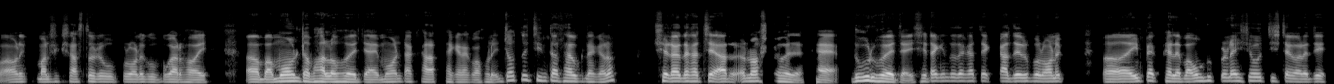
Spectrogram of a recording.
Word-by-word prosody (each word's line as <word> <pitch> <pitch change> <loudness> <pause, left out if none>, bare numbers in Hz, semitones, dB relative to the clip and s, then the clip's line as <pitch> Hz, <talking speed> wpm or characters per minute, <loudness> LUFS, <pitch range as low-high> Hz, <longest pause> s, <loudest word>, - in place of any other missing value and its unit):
অনেক 125 +1 -3
মানসিক 125 +2 -3
স্বাস্থ্যের 125 +1 -2
উপর 125 - -11
অনেক 120 0 -3
উপকার 115 +1 -1
হয়। 110 -1 0 0.4
আ - - +2
বা 115 - +4
মনটা 150 0 +5
ভালো 130 -1 +5
হয়ে 120 -2 +4
যায়, 110 -1 +1
মনটা 130 +1 -2
খারাপ 115 -1 0
থাকে 115 -2 -3
না - - -3
কখনোই। 110 +1 -5
যতই 195 +3 -2
চিন্তা 175 -2 -1
থাকুক 140 -2 +1
না - - 0
কেন 145 - +1 0.5
সেটা 160 -4 +6
দেখা 145 0 +4
যাচ্ছে 145 - +1
আর 135 - +4 0.2
নষ্ট 155 -1 -1
হয়ে 125 -3 +2
যায় 100 - -5
হ্যাঁ। - - +4 0.2
দূর 175 +4 +4
হয়ে 140 - +7
যায়। - - -1
সেটা 145 +2 0
কিন্তু 165 +1 -5
দেখা 160 0 -2
যাচ্ছে 160 +1 -3
কাজের 150 +1 +3
উপর 150 -1 0
অনেক 145 +1 -1 0.4
আ - - +2 0.3
ইমপ্যাক্ট 155 +2 -1
ফেলে 145 -2 +3
বা 135 - +2
অনুপ্রেরণা 160 0 -1
হিসেবেও 170 +2 -2
চেষ্টা 150 -1 -3
করে। 125 -1 +1
যে 140 - +1
140 Hz, 225 wpm, -22 LUFS, 125-155 Hz, 0.5 s, হয়ে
